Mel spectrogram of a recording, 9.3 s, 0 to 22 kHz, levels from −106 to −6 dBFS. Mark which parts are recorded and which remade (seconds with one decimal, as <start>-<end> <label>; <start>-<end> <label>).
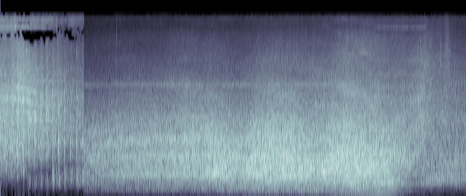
0.0-7.5 recorded; 7.5-8.5 remade; 8.5-9.3 recorded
